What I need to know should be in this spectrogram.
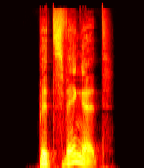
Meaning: second-person plural subjunctive II of bezwingen
- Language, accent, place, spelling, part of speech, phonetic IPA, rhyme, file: German, Germany, Berlin, bezwänget, verb, [bəˈt͡svɛŋət], -ɛŋət, De-bezwänget.ogg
